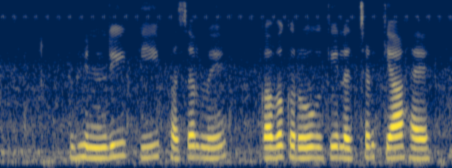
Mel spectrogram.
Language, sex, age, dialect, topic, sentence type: Hindi, female, 18-24, Awadhi Bundeli, agriculture, question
